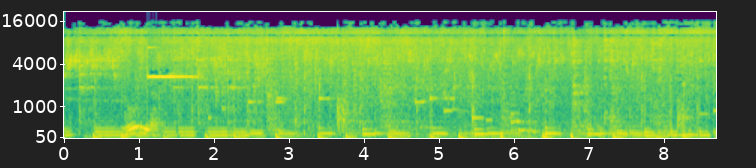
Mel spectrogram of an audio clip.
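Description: Sliced ginger sautéing in hot oil in an aluminium wok, sizzling steadily while a metal ladle stirs it, with frequent short clicks and scrapes of the ladle against the pan.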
